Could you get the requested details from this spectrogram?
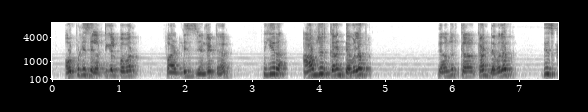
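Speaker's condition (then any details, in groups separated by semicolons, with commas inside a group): No condition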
